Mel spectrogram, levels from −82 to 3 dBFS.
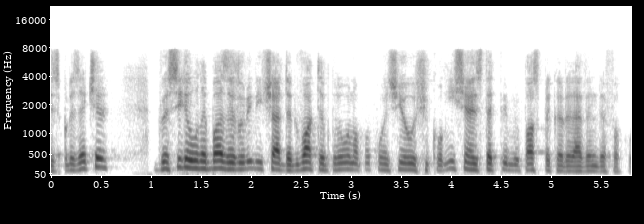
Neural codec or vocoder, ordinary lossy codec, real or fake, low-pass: codec, 16 kHz, 0.5 kbps, X-Codec, HuBERT features, trained on balanced general audio; none; fake; none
